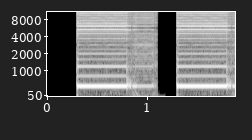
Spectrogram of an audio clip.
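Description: Two long electronic tones of a phone busy signal in Silent Hill Play Novel, each about half a second, loud and clean, separated by silence.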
